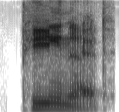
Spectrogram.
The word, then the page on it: peanut: American English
